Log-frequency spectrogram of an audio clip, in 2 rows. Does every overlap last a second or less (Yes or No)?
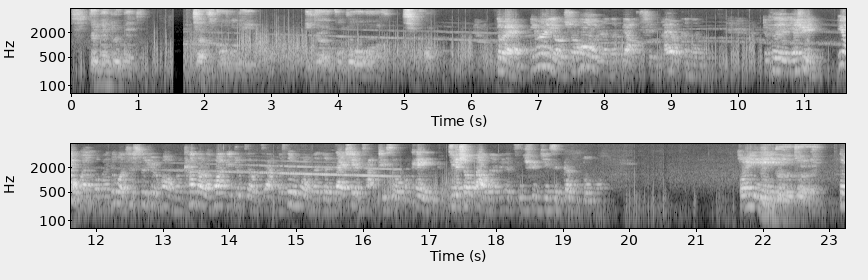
Yes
